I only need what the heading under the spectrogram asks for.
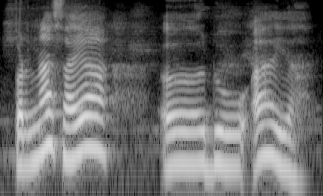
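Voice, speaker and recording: A woman's voice: a little high, lively intonation, slow pace, a little mellow. A middle-aged woman giving a spoken testimony in a casual interview, talking in an earnest, rambling way with many fillers and restarts.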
